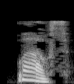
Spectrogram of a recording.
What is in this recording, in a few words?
"Louse", English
